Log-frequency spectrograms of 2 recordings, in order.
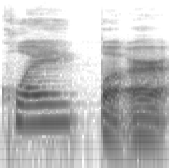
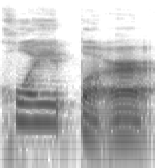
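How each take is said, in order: Both takes have the same delivery.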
